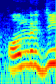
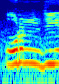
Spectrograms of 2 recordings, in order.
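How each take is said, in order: First: उन्रजी with n leading into r; n before r. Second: उर्नजी with r leading into n; mispronounced. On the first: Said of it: "होना चाहिए उच्चारण". (उन्रजी में नकार पहले) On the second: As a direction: say उर्नजी wrongly as ur-n-ji. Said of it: "ये गलती करते हैं". (उर्नजी में रेफ पहले) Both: Shown as a demonstration.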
